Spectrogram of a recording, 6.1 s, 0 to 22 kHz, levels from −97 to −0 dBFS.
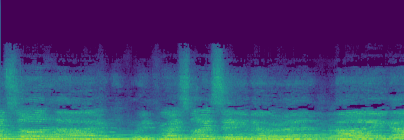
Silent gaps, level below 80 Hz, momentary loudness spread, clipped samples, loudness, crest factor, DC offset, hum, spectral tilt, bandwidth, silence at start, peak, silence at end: none; -54 dBFS; 4 LU; under 0.1%; -19 LUFS; 14 dB; under 0.1%; none; -6.5 dB/octave; 13.5 kHz; 0 s; -4 dBFS; 0 s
